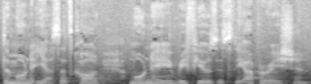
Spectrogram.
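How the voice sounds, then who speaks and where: A woman poet whose first language is German, answering audience questions and reciting her own poem from memory, thoughtful and unhurried with dry humor. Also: medium pitch, little pitch movement, a bit bright. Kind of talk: Q&A after a poetry reading, reciting from memory. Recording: hissy recording in a big echoing hall.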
